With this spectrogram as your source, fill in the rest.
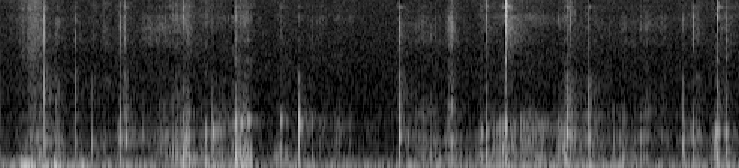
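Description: A small, thick-walled, clear hollow jar that looks like glass and appears empty, with a white plastic screw lid, is held in both hands while fingertips and manicured nails twist the lid and tap and scratch the lid and jar. The result is a quiet, close series of short, dry clicks and ticks with soft scratchy rustles between them, mostly low in tone and ending quickly with no ring.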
